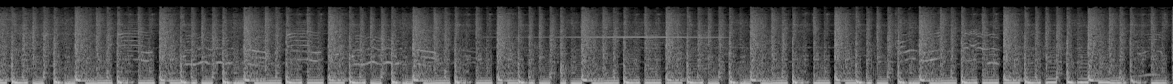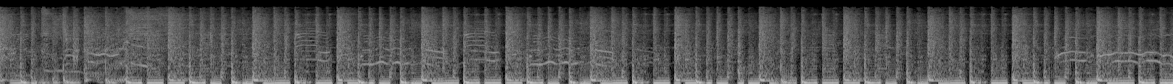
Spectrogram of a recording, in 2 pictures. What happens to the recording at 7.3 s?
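At 7.3 s a feedback whistle is still sounding, near its end. It runs from 4.69 to 7.39 s. A thin, steady tone at 3.6 kHz sits well below the main sound, swelling and fading slowly in level. The likely cause is a loudspeaker-to-microphone loop held just short of runaway.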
